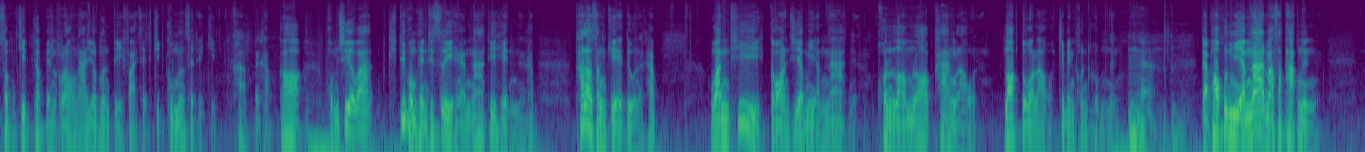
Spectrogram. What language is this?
Thai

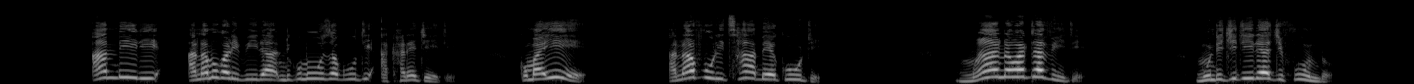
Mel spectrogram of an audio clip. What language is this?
Nyanja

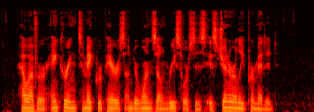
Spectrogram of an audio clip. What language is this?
English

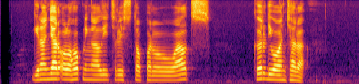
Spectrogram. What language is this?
Sundanese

